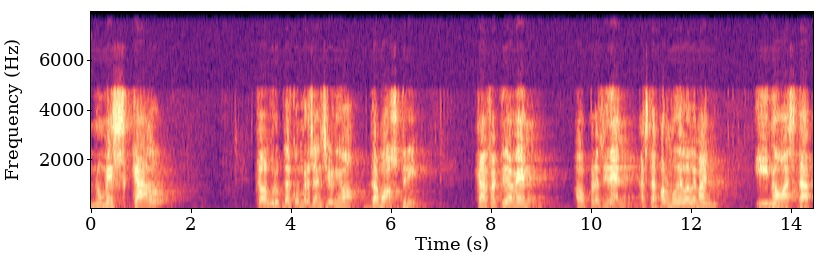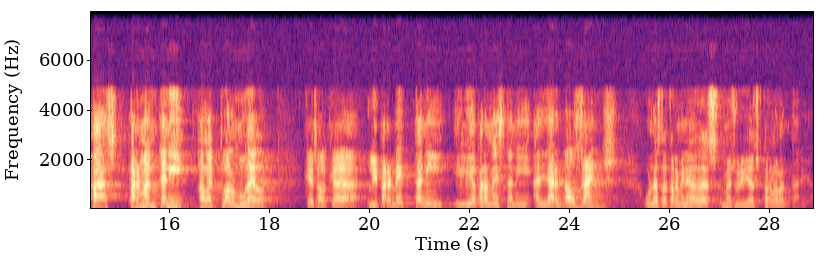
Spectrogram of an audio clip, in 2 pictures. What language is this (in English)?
Catalan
